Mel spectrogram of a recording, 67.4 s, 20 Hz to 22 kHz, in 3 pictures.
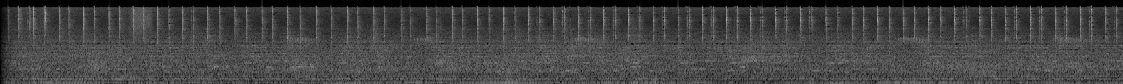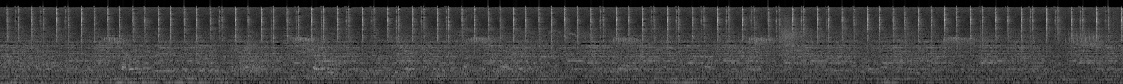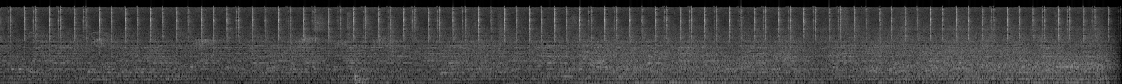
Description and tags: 20170423 raw.midside
By request, the raw recording from a Mid/Side setup. Left channel is from a shotgun microphone (MKH60) pointed at an egg timer, and the right channel is from a figure-8 mic (MKH30) getting street ambiance from my balcony. Gear used, Sennheiser MKH 60 + MKH 30 into Shure FP24 preamp, and Tascam DR-60D MkII recorder.
ambiance, atmosphere, field-recording, mid-side, technique, test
